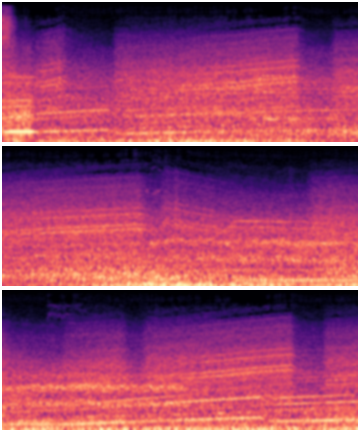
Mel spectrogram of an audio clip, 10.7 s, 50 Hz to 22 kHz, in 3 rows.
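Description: Race cars in Gran Turismo 4 at Hong Kong Harbour, starting a Dream Car Championship race: continuous engine roar with repeated rising revs and gear shifts, several cars layered close together, loud throughout.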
